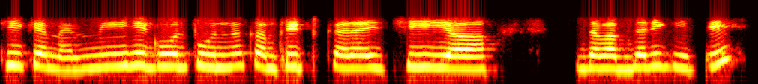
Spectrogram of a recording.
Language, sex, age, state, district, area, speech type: Marathi, female, 18-30, Maharashtra, Akola, rural, conversation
